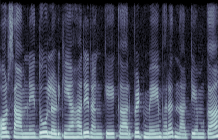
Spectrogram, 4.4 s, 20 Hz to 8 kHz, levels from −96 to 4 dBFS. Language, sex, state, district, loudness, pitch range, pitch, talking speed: Hindi, female, Uttar Pradesh, Hamirpur, -16 LUFS, 205-230 Hz, 210 Hz, 180 wpm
